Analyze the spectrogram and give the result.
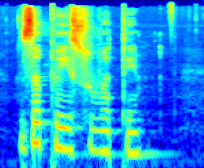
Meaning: to write down, to note down, to put down, to record (set down in writing)
- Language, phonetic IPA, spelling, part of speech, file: Ukrainian, [zɐˈpɪsʊʋɐte], записувати, verb, Uk-записувати.ogg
